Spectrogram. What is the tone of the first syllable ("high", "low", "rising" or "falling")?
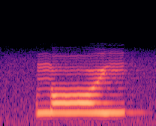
high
